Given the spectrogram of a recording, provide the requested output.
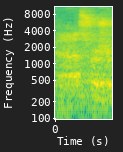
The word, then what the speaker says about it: Saoirse: That is exactly how you say my name. I'm Saoirse.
